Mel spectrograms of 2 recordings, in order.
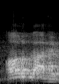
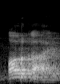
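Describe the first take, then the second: No difference in how they are said.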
